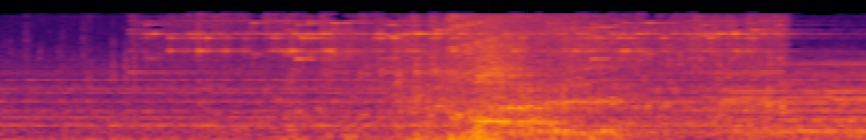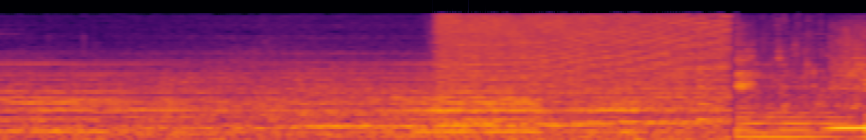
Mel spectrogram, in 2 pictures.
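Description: Dramatic background score of sustained tones, swelling about two seconds in. About a second and a half before the end, a high hissing sizzle of sparks joins it.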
